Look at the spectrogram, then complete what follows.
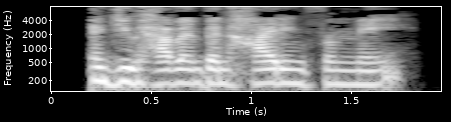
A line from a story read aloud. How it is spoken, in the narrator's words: Now his voice had an angry edge to it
